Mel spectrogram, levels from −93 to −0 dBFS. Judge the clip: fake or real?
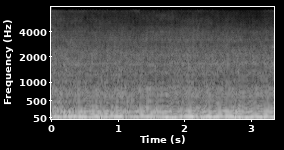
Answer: fake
